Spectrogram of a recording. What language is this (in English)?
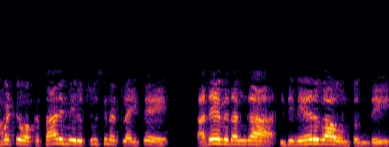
Telugu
